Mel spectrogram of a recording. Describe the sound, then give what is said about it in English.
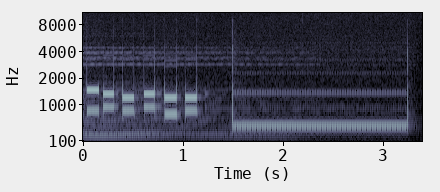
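Touch-tone telephone dialing: six quick, evenly spaced keypad beeps, then a single steady tone held for nearly two seconds. Clear and alone, with no voices. “I dialed her at once.”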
